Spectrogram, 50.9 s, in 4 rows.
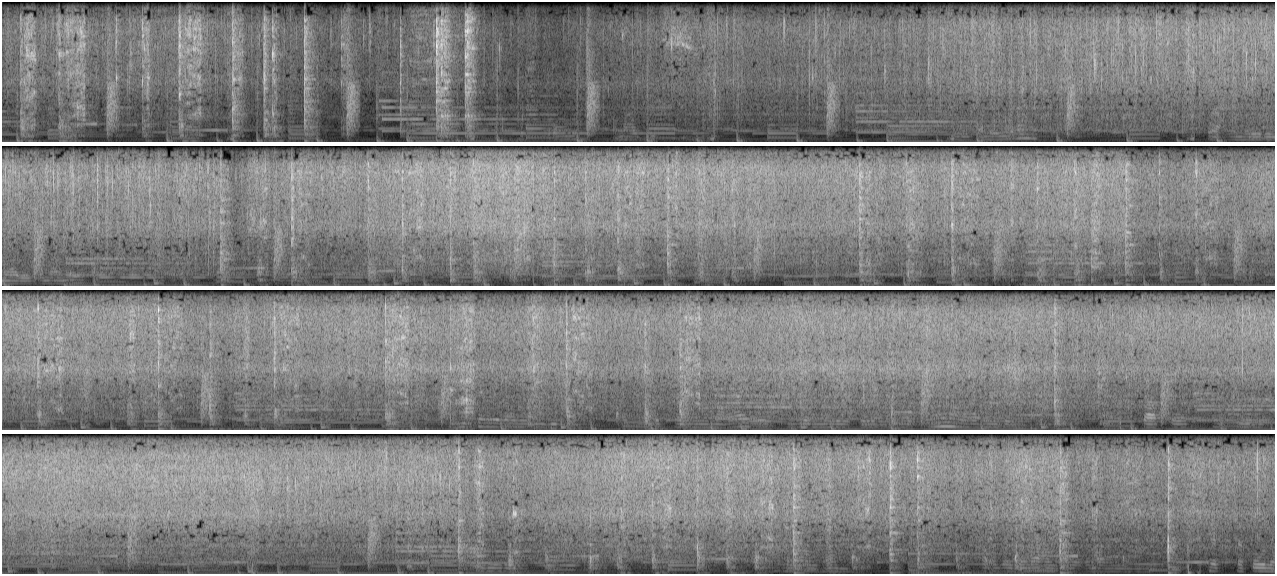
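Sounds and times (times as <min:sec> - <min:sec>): metal ladle scraping pan: 0:00.0 - 0:03.2
vegetables sizzling in oil: 0:00.0 - 0:50.9.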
